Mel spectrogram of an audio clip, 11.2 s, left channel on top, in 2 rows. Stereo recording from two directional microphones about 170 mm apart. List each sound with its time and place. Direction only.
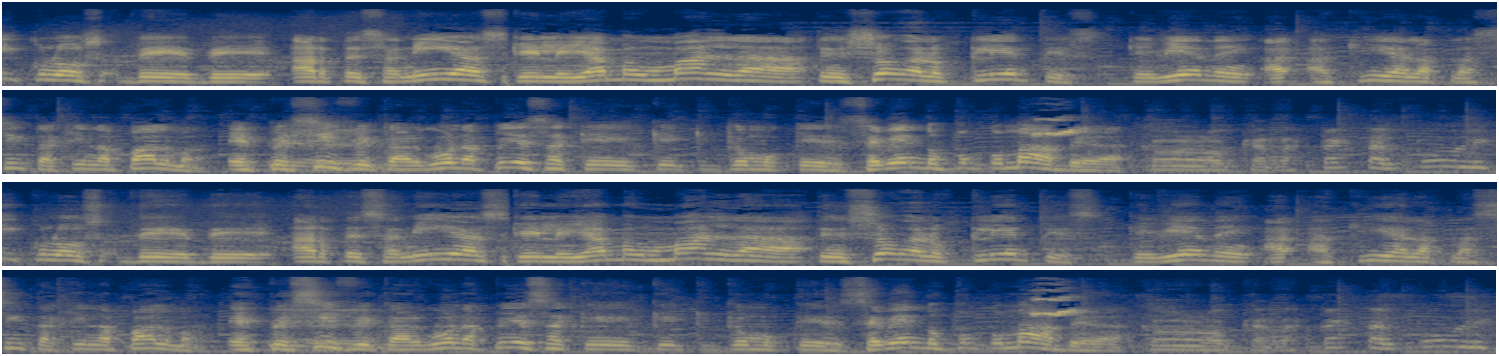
0.2 s speech: 30° left (ahead or behind)
0.7 s speech: 45° left (ahead or behind)
8.8 s speech: 40° left (ahead or behind)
